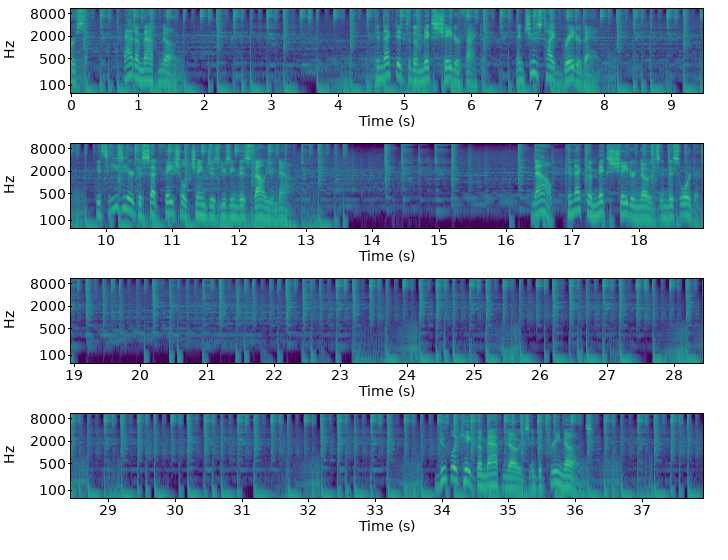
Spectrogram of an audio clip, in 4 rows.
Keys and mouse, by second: 5.0 click, 6.8-12.9 drag, 14.6-15.9 shift+middle drag, 15.9 click, 17.8-19.5 ctrl+middle drag, 19.5 click, 21.7 click, 24.2 click, 25.7 shift+middle click, 26.6 click, 26.9 g, 28.9 click, 31.8-33.1 shift+middle drag, 33.1 click, 34.8 shift+d, 35.9 shift+d.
